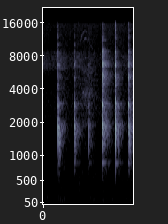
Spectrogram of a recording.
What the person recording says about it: ketika diketuk oleh obeng ini suaranya tidak nyaring ya Jadi ini berbahan plastik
